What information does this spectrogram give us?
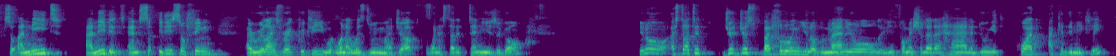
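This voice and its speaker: A man in his fifties with a French accent, whose first language is Vietnamese, giving a master class as a cross-cultural coach, halting and often repeating his words. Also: fairly high pitch. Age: 50s. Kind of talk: live online master class talk.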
